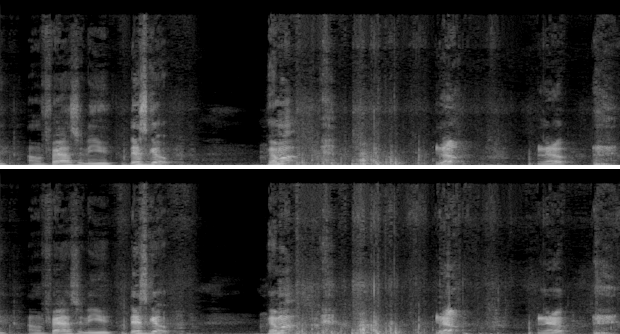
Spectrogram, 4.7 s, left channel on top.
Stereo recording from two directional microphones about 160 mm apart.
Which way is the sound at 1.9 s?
25° left (ahead or behind).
